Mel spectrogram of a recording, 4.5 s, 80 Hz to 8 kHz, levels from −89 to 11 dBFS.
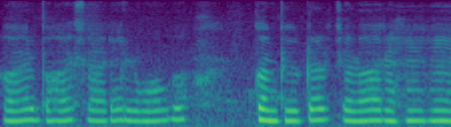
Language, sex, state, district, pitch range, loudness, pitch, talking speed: Hindi, female, Uttar Pradesh, Lalitpur, 230-250 Hz, -20 LUFS, 235 Hz, 105 wpm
